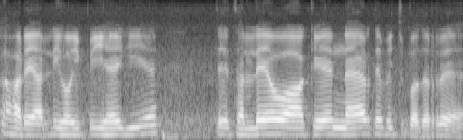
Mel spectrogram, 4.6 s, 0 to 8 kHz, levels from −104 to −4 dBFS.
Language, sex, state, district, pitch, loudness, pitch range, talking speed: Punjabi, male, Chandigarh, Chandigarh, 140 Hz, -16 LUFS, 130-145 Hz, 220 wpm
